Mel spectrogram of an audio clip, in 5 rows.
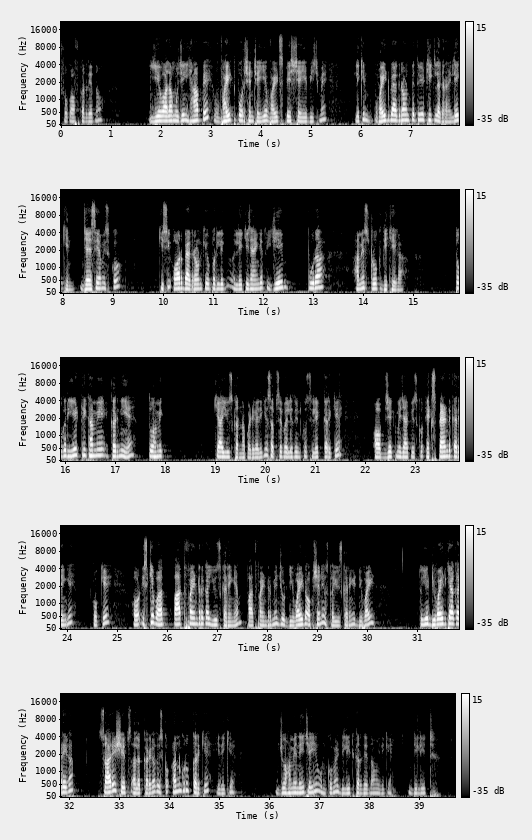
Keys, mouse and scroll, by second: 4.8 click, 7.2 click, 10.0 click, 11.4 click, 14.4 click, 18.9 ctrl+=, 19.5 click, 27.1 click, 29.7 click, 32.6 right click, 33.7 click.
